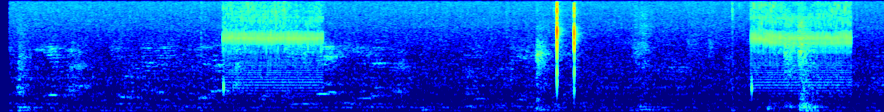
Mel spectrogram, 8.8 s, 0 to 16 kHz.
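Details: Meizu MX5 phone: two short buzzy bursts about a second long in a quiet room; abnormal buzzing, cause unknown.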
